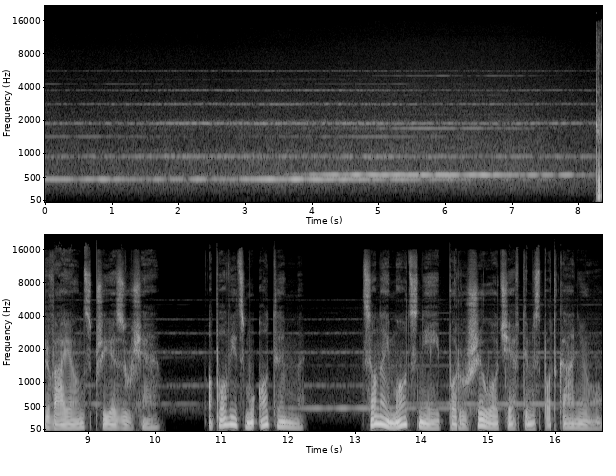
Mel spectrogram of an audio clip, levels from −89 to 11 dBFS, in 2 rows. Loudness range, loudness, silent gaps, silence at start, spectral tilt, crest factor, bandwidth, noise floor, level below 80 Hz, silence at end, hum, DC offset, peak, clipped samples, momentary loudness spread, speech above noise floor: 14 LU; -21 LUFS; none; 0 s; -6 dB/octave; 22 dB; 16.5 kHz; -50 dBFS; -36 dBFS; 0 s; none; under 0.1%; 0 dBFS; under 0.1%; 20 LU; 32 dB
